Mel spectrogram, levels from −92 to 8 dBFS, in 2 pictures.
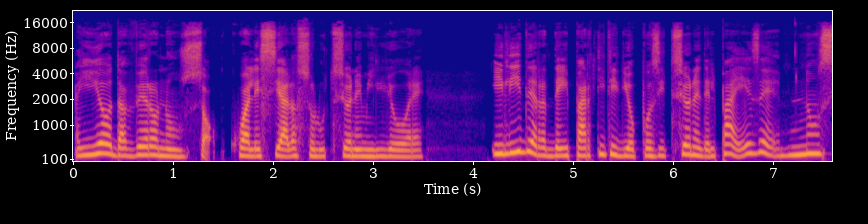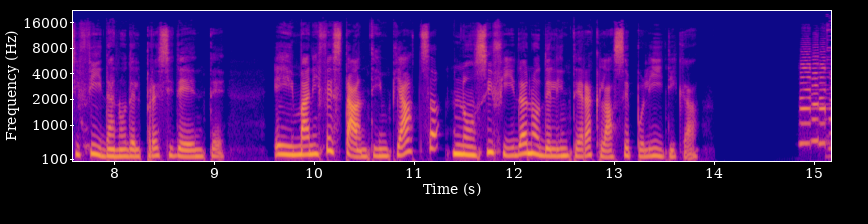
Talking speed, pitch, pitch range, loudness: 130 wpm, 195 Hz, 180-235 Hz, -20 LUFS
